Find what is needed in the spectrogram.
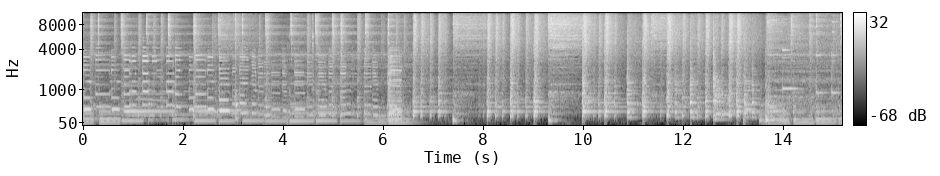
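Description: A live jazz group plays with a walking double bass line for about six seconds. Then the band drops out and the drum kit plays alone, with snare, bass drum and cymbals. The band comes back in at the very end.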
